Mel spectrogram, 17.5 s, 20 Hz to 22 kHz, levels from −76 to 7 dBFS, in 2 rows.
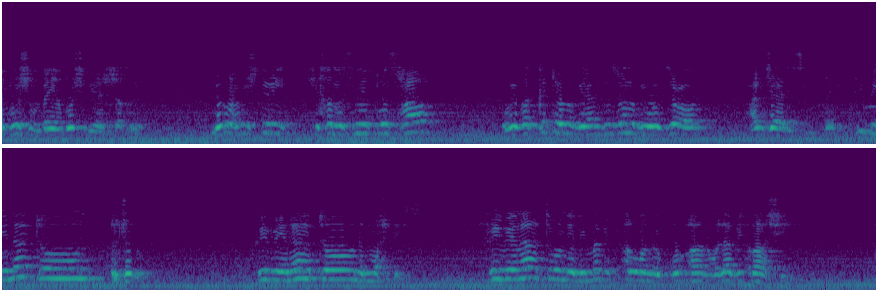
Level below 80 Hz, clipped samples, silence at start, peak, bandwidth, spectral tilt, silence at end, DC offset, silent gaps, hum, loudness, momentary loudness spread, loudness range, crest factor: -56 dBFS; under 0.1%; 0 s; -22 dBFS; 10.5 kHz; -8 dB/octave; 0 s; 0.1%; none; none; -37 LUFS; 16 LU; 3 LU; 16 dB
